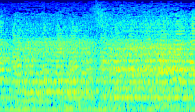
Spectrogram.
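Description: A mixed choir singing with an ensemble of strings and brass, over a held low note.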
